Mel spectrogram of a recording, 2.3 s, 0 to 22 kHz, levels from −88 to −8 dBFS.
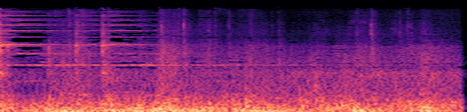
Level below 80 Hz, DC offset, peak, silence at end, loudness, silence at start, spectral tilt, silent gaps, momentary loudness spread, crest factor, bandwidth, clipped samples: -24 dBFS; under 0.1%; -8 dBFS; 0 s; -24 LUFS; 0 s; -6 dB/octave; none; 3 LU; 12 dB; 16 kHz; under 0.1%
